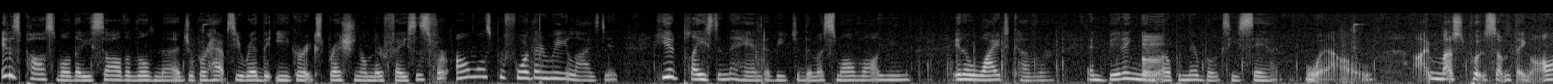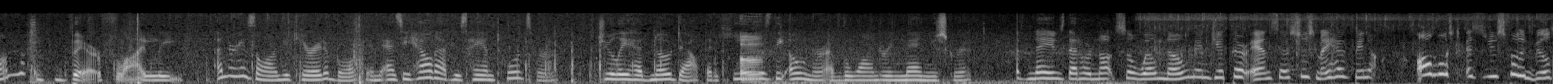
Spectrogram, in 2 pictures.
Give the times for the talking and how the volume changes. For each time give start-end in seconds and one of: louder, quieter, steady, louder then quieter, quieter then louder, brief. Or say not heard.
0.0-31.0 steady.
